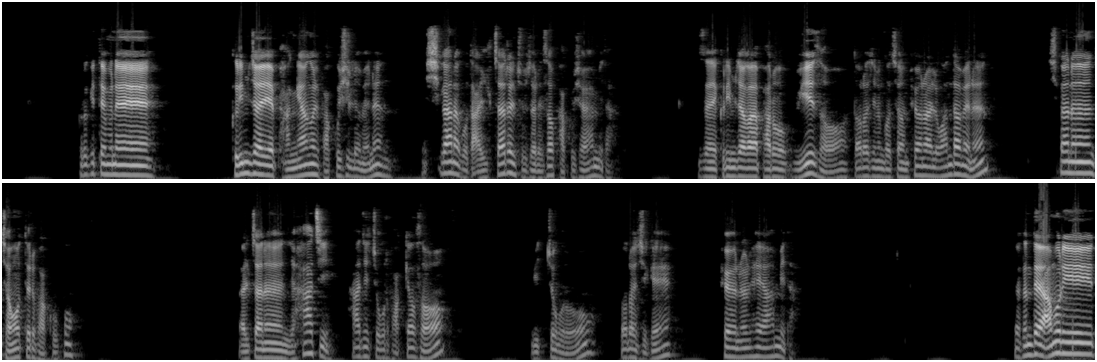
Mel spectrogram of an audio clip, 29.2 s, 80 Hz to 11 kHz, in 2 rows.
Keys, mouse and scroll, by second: 14.1-15.6 drag, 16.8-20.5 drag, 21.3-22.9 drag, 23.5 middle click, 24.6 scroll up 1, 26.8-29.1 drag.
